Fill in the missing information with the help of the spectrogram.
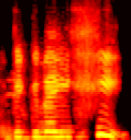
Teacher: when you're saying he, you're completely expelling the air out.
